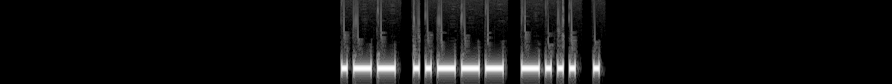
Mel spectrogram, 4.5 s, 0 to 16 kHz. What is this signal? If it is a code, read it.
Morse code, heard as a keyed tone, about 40 wpm, 700 Hz. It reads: W2BE
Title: USA Call Signs - 4 Characters - Repeated 2x - 40wpm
